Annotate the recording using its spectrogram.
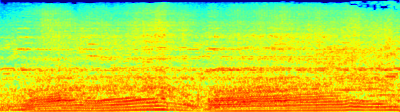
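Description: Adventure motorcycles accelerating past on a gravel road. Engine pitch rises, drops sharply about two seconds in, rises again and drops near the end.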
